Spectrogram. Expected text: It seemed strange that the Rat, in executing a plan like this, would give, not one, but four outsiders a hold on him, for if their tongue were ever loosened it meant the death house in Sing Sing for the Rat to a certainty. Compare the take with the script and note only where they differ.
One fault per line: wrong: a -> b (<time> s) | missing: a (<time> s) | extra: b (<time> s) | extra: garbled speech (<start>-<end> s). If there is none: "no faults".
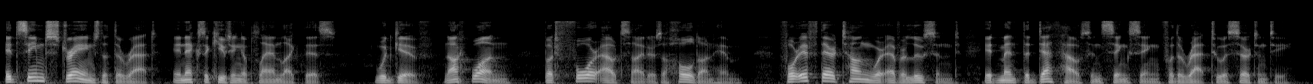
no faults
